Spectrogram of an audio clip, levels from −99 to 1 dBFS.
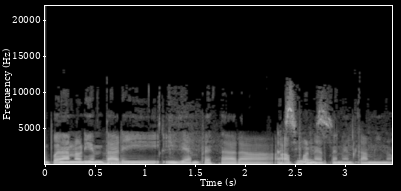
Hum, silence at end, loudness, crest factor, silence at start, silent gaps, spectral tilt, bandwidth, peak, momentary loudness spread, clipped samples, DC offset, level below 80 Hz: none; 0 s; -28 LUFS; 16 dB; 0 s; none; -5.5 dB/octave; 11.5 kHz; -12 dBFS; 8 LU; under 0.1%; under 0.1%; -54 dBFS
